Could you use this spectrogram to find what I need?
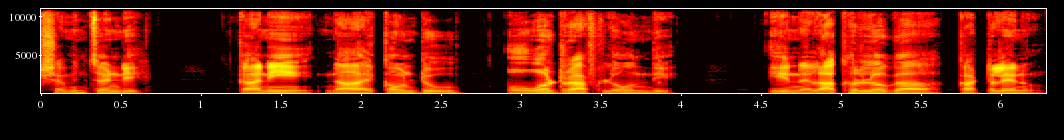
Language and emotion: Telugu, sad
